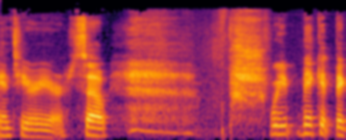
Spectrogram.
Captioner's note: gasps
